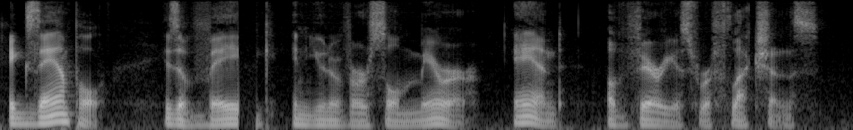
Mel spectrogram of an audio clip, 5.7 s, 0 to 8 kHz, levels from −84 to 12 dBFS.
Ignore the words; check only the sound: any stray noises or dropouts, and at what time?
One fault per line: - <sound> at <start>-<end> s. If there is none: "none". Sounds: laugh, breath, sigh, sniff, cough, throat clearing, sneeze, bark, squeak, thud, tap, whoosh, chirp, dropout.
- dropout at 1.6-1.7 s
